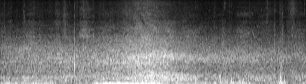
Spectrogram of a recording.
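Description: A car driving past on the street, getting louder to a peak about halfway through and then fading away.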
